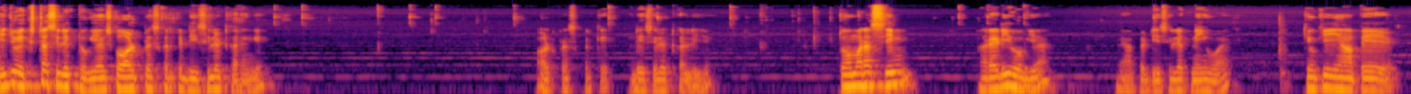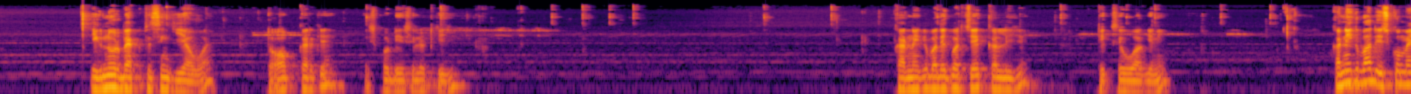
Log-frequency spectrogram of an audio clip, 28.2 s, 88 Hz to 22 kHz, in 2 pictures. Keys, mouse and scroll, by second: 0.8 alt+click, 1.9-2.9 scroll down 1, 2.9 scroll down 1, 3.0 middle click, 3.3-4.0 scroll up 3, 4.4 middle click, 4.6 scroll up 1, 5.4 alt+click, 6.8 alt+click, 7.5-8.1 scroll down 2, 8.1 alt+w, 8.4 alt+w, 9.1 alt+middle click, 10.4 middle click, 10.4-10.9 scroll up 2, 11.5 ctrl+click, 15.6 ctrl+click, 16.2 alt+w, 16.5 alt+w, 17.0-17.5 scroll up 3, 18.0 alt+click, 18.8-19.4 scroll down 1, 19.9-20.4 scroll down 1, 20.4 middle click, 20.5 middle click, 21.0-21.5 scroll up 3, 22.0 alt+click, 22.7 alt+w, 23.0 alt+w, 23.8 alt+middle click, 24.9-25.6 scroll down 2, 25.9 middle click, 25.9 scroll up 1, 26.6 alt+middle click.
